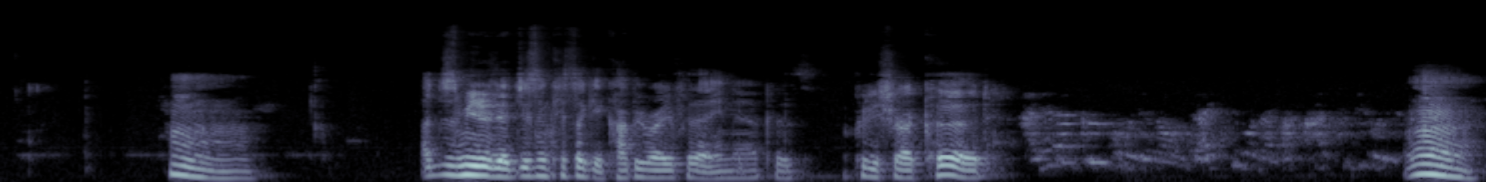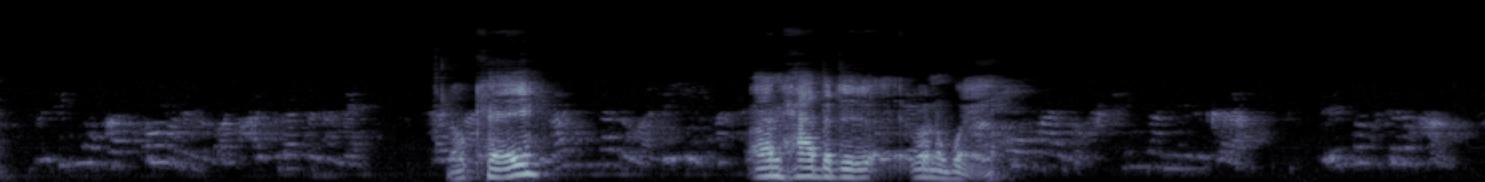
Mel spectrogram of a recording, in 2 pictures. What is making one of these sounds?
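A young man talks calmly and closely into a microphone.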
